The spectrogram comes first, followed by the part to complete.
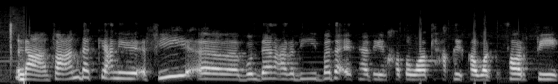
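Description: With noticeable background noise but a dry, close sound with no echo, a woman speaks at a moderate pace in a high voice with ordinary pitch variation. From Syria. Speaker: psychology professor and writer. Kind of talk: radio interview.

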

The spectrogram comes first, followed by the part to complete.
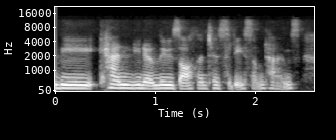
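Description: A woman speaks in a fairly low voice with an American accent. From Buffalo area, New York, US. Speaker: author and freelance editor. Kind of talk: casual interview chat.

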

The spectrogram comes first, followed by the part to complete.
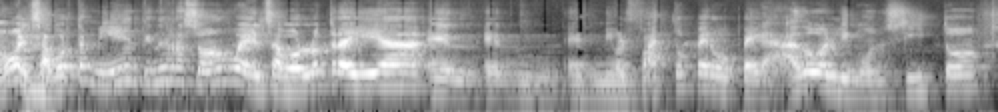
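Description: Noticeable background noise and audible room echo surround a man speaking at a very slow pace. His fairly high voice has very wide pitch swings and big swings in loudness. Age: 30s. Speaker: podcast host. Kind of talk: casual chat.

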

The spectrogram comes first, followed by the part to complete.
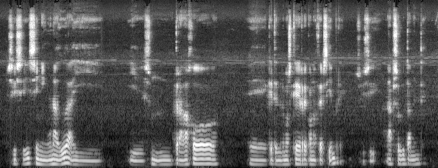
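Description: A man's very deep, low pitch, fairly even intonation and a fairly slow pace. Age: 40s. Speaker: podcaster and podcast platform executive. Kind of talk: casual chat.

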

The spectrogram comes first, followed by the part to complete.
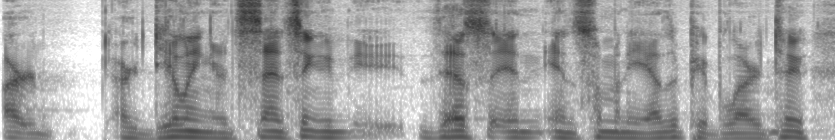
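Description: With ordinary pitch variation, a man speaks in a fairly low voice. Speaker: podcast host. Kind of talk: casual chat. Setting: live show. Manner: halting, filler-heavy.

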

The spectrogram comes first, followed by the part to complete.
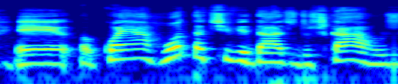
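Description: Somewhat breathy, a woman's fairly high voice moves through very wide pitch swings. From Rio de Janeiro, Brazil. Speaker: parking industry consultant. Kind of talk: casual interview.

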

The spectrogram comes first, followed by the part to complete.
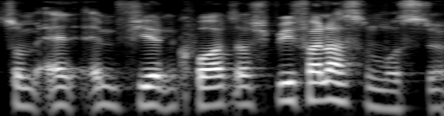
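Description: This man's voice sits fairly high in pitch and stays monotone and flat. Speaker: sports podcast co-host. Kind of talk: casual chat.

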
